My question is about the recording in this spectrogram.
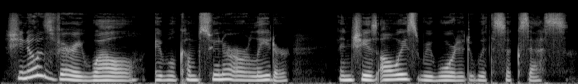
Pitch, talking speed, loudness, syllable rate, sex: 210 Hz, 175 wpm, -17 LUFS, 4.7 syllables/s, female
